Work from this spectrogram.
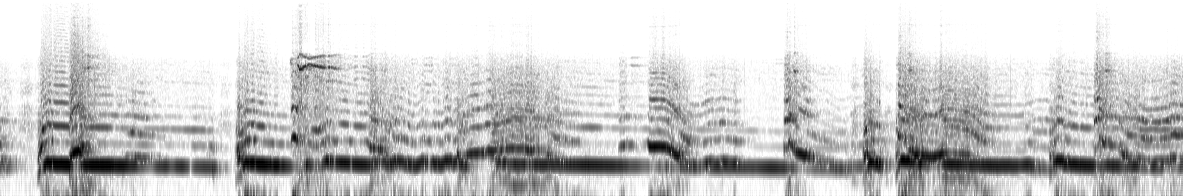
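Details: A dog howls together with a person: long, sustained, slightly wavering howls held for several seconds, broken by short breaths, with a second human voice sliding up and down alongside.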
